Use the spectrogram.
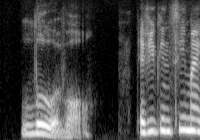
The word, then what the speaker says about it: Louisville: So this isn't going to be perfect, but a local from Kentucky or from the South is not going to call it Louisville. They're going to say Louisville. Louisville.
